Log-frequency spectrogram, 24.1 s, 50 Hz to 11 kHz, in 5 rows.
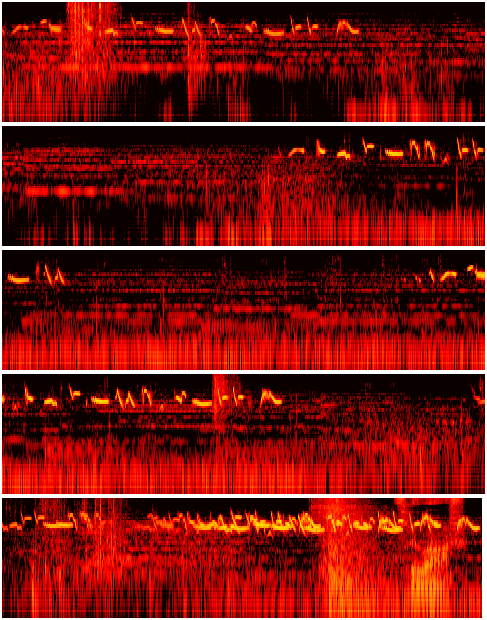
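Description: Birds chirp and tweet in bright, repeated bursts over a soft ambient bed in The Witcher 3, moving between near and far across a long stretch, with a voice speaking briefly at moments.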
